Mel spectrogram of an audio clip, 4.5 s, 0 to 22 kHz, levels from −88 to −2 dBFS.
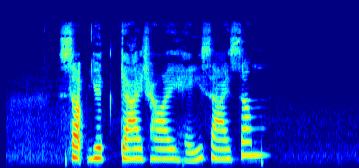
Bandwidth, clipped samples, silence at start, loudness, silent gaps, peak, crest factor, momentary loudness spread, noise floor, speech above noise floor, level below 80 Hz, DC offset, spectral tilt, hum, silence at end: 13 kHz; under 0.1%; 0.75 s; -28 LUFS; none; -6 dBFS; 24 dB; 14 LU; -73 dBFS; 46 dB; under -90 dBFS; under 0.1%; -3 dB/octave; none; 1.2 s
